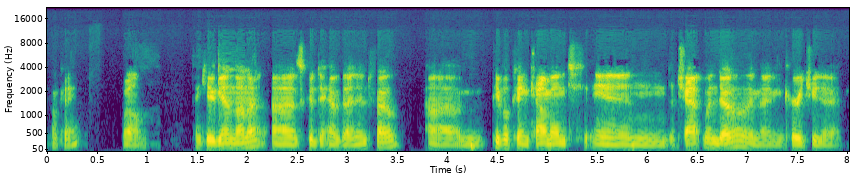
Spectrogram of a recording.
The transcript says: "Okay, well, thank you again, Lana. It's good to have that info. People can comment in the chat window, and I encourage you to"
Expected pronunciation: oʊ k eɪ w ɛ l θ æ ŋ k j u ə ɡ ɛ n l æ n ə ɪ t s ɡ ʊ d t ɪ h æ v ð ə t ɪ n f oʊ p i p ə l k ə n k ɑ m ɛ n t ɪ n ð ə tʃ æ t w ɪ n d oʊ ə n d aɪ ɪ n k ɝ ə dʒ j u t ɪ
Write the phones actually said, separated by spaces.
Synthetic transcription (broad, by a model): oʊ k eɪ w ɛ l θ æ ŋ k j u ə ɡ ɛ n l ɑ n ə ɪ t s ɡ ʊ d t ɪ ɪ v ð ə t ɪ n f oʊ p i p l k ə n k ɑ m ɛ n t ɪ n ð ə tʃ æ t w ɪ n d oʊ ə n aɪ ɪ n k ɝ ə dʒ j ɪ t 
